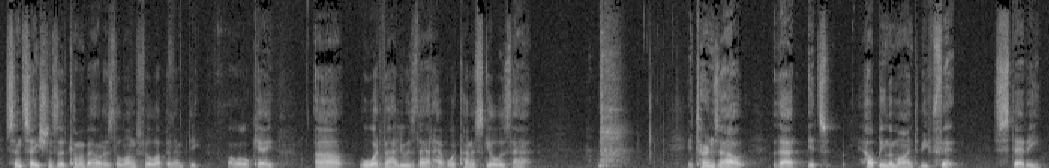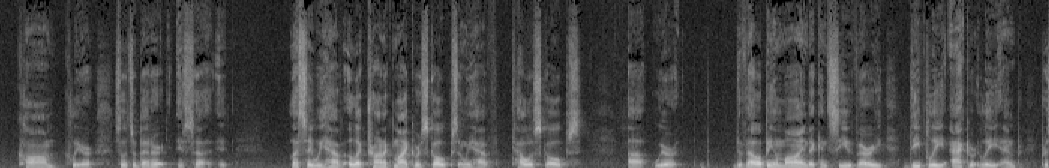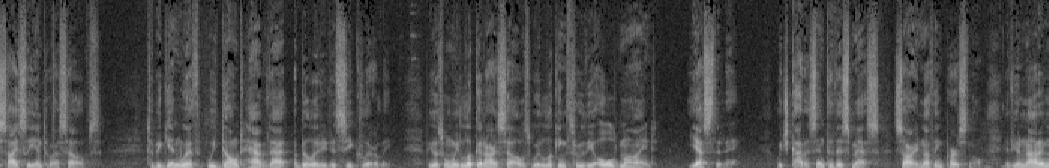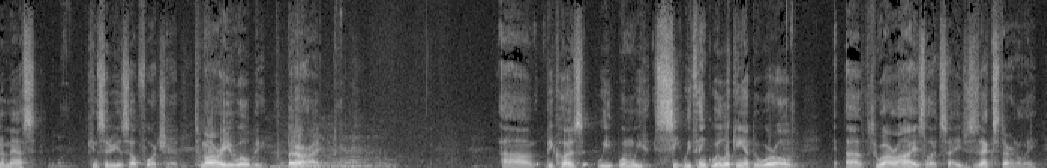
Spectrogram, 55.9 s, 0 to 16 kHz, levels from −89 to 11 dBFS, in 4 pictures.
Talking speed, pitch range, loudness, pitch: 150 wpm, 105-130 Hz, -18 LUFS, 115 Hz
